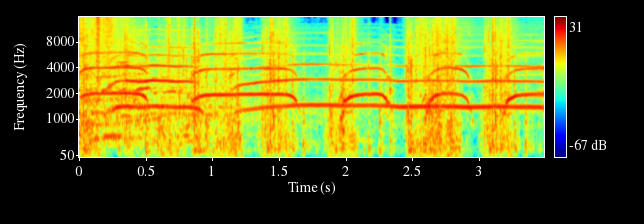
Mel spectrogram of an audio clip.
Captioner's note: screams; crash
